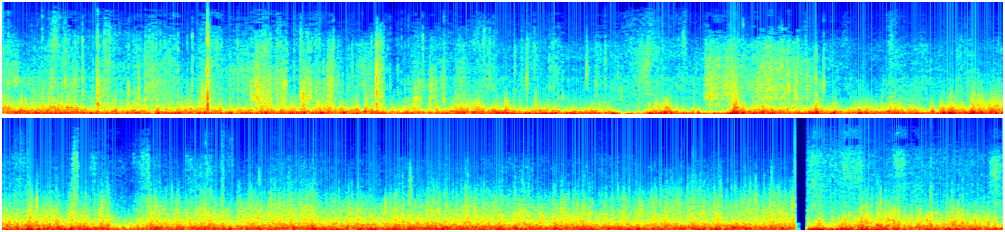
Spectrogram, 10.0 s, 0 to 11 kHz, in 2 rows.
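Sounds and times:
footsteps on snowy ice: 0.0 - 6.4
wind buffeting microphone: 0.0 - 10.0.

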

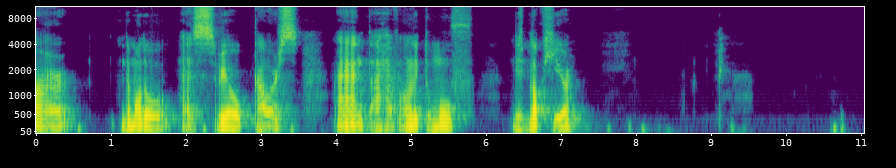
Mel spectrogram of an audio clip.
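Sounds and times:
person speaking: 0.0 - 5.8, 6.4 - 7.2.

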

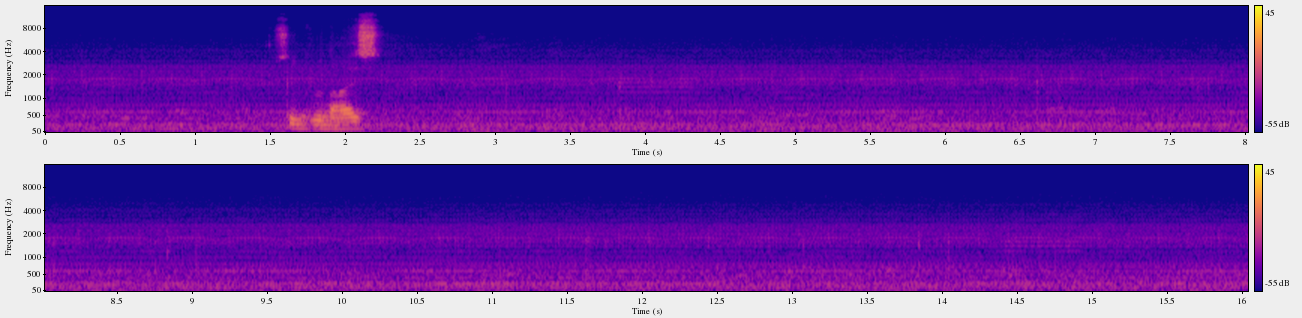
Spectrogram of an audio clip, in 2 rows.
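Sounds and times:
electrical hum and hiss: 0.0 - 16.0.

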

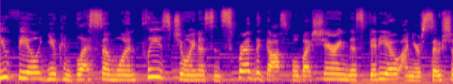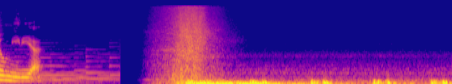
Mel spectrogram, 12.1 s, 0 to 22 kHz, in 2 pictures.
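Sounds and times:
loud whoosh: 8.0 - 11.9
deep bass thuds: 8.6 - 12.0.

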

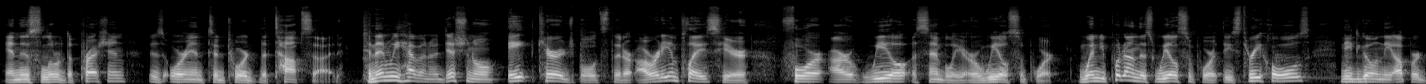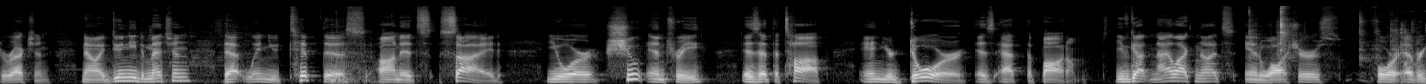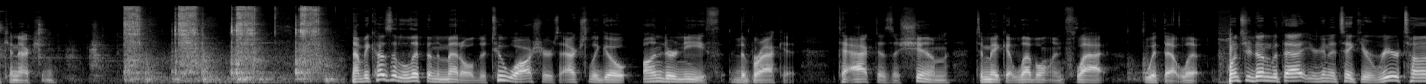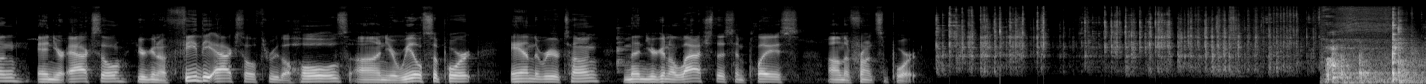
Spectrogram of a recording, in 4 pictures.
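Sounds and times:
steel parts clinking and rattling: 27.0 - 29.9, 52.1 - 57.0
loud metal clunk: 56.0 - 57.0.

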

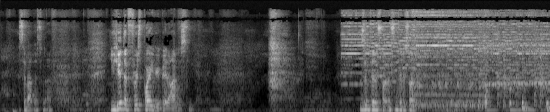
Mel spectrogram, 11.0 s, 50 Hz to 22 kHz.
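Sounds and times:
music: 6.8 - 11.0.

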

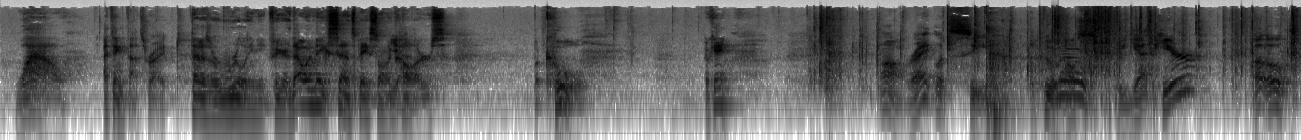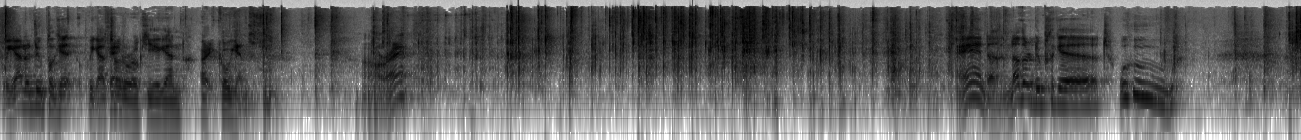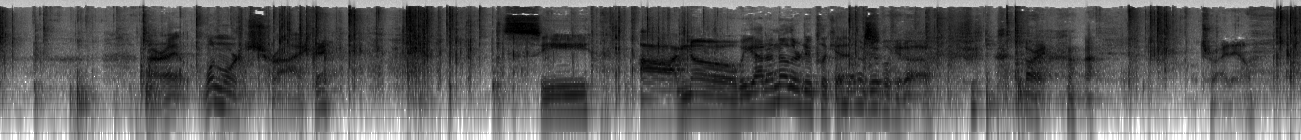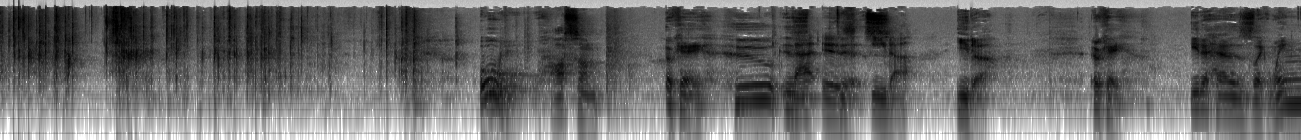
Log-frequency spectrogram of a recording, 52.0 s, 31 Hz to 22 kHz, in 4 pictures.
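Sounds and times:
foil packet crinkling: 7.9 - 14.2, 15.2 - 23.8, 24.6 - 33.4, 34.2 - 43.7.

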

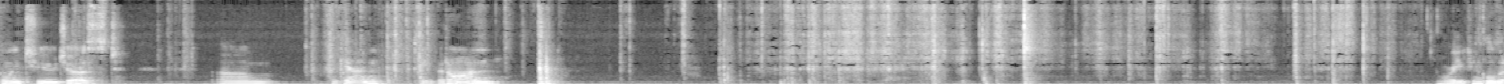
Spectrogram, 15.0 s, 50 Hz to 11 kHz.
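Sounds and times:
tape and paper crackling: 3.0 - 5.2, 6.1 - 15.0.

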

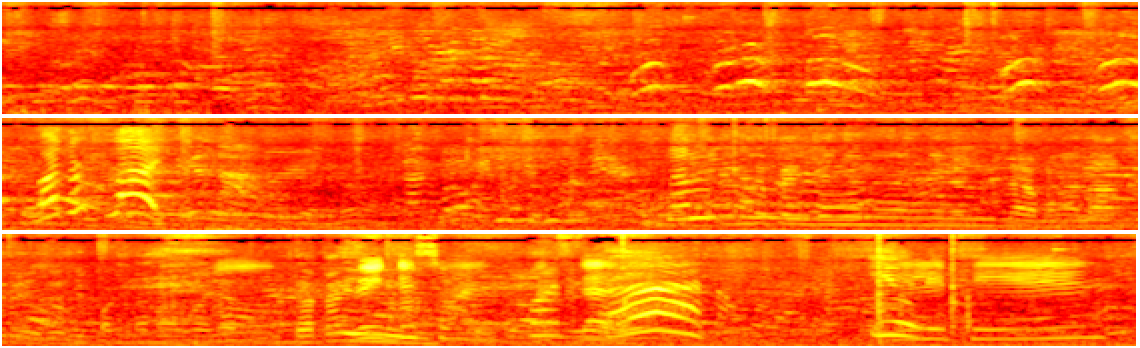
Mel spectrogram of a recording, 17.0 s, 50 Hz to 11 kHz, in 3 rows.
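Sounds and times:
people chattering: 0.0 - 17.0
children's voices: 0.2 - 7.1, 13.9 - 17.0.

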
